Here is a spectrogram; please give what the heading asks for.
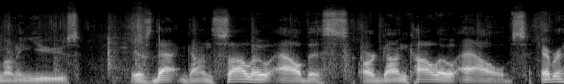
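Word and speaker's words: Gonçalo Alves: I'm not even sure how to pronounce this, but this is, I call it Goncalo Alves, but I have been told that it's Gonzalo Alves.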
